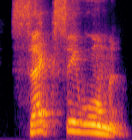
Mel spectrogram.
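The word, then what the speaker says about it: Sacsayhuamán: me do i apologize sexy woman that's the way that is pronounced in local dialect i'm assassinating it because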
